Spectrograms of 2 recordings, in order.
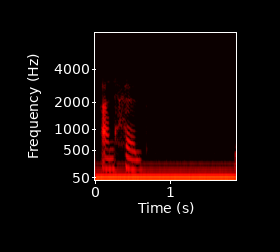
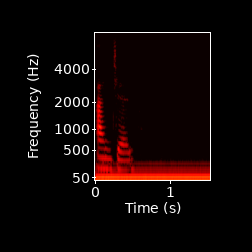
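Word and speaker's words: ángel: come across let's say the word angel and who it would be literally and he'll not angel and he'll but this rule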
